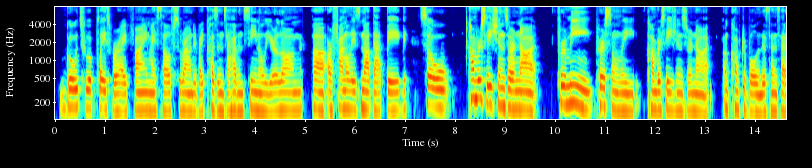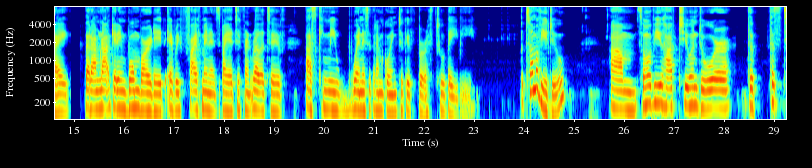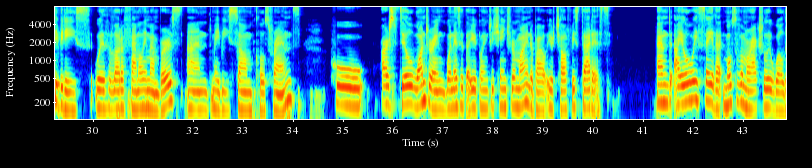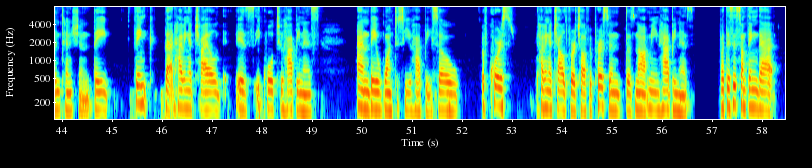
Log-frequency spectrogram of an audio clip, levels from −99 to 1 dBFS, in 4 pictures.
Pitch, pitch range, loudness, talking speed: 150 Hz, 140-165 Hz, -24 LUFS, 160 wpm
